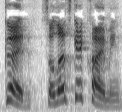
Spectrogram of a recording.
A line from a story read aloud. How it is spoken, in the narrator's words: declared Magic happily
